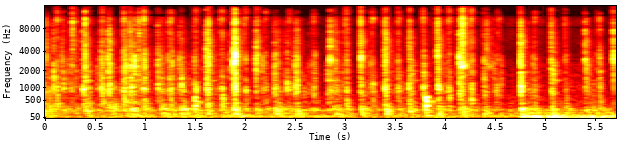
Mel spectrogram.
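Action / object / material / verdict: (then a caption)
tap / plastic computer keyboard / plastic / none. Fingertips and long nails type rapidly on a black plastic computer keyboard, producing a dense stream of short, dry, bright clicks and clacks. The keystrokes die away almost instantly with no ring, over a soft low rumble that grows slightly louder near the end.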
